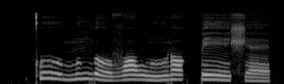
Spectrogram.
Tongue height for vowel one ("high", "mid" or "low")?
high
